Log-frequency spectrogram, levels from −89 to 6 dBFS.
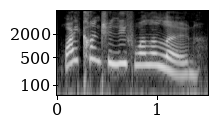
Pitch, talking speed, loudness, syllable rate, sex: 310 Hz, 240 wpm, -16 LUFS, 7.0 syllables/s, female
